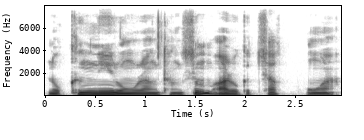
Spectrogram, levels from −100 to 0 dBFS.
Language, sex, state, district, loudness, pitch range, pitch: Garo, male, Meghalaya, West Garo Hills, -19 LUFS, 95-145 Hz, 100 Hz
